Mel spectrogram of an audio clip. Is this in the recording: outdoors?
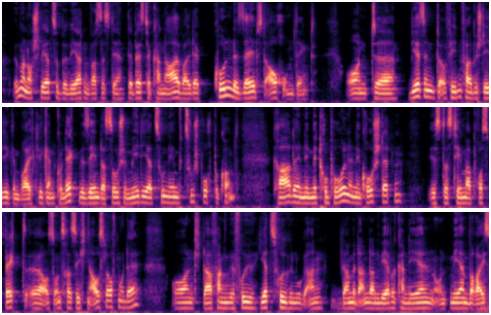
no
